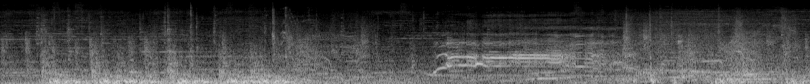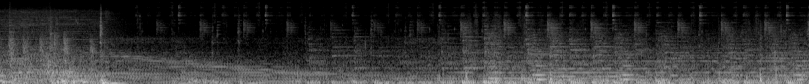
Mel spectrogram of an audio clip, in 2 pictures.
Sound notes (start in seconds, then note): 4.3 male scream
